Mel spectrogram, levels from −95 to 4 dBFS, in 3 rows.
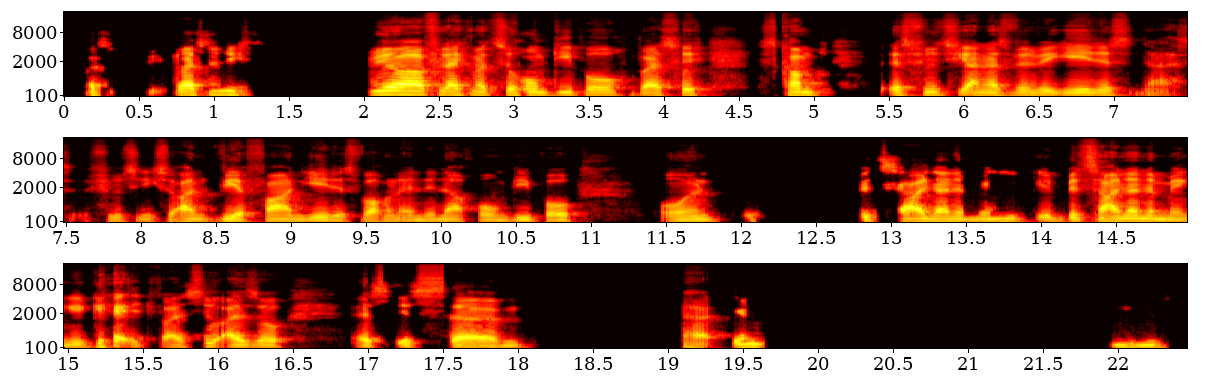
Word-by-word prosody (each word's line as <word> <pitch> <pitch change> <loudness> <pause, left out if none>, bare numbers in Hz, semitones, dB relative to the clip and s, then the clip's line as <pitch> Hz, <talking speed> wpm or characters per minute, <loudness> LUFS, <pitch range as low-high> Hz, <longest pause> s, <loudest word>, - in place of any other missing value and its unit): Weiß - - 0 0.3
wi - - -18
weiß 145 +1 +7
du 155 - -4
nicht 155 -1 -1 0.8
ja, 155 -1 +10
vielleicht 145 -1 +2
mal 135 -2 -1
zu 130 -2 -2
Home 130 -2 0
Depot, 120 -1 -3
weißt 115 +2 0
du? 130 0 0 0.4
Es - - -18
kommt 130 -3 +3 0.4
es 120 0 -2
fühlt 130 0 -4
sich 130 - +1
an, 120 - 0
als 115 0 -1
wenn 110 -1 -3
wir 110 0 0
jedes 115 0 -1
na, - - -12
es - - -21
fühlt - - -13
sich - - -14
nicht - - -11
so - - -7
an, - - -1
wir 110 0 +2
fahren 100 -3 0
jedes 90 -3 -3
Wochenende 85 -1 -4
nach 90 0 -5
Home 90 -2 -5
Depot 95 -1 -3 0.5
und 90 +1 -3 0.9
bezahlen 115 0 +3
da 110 0 +4
'ne 105 -2 -1
Menge 105 +4 -4
Ge - - -4
bezahlen 110 +2 +1
da 120 0 +4
'ne 120 -1 +1
Menge 95 +1 -2
Geld, 140 +4 +2
weißt - - -4
du? - - -1
Also, 100 -2 0 0.4
es 100 0 -3
ist, 100 0 -4
ähm, 95 -2 +2 1.0
äh, - - -3
im 135 +2 +2 2.3
Mhm. 100 -2 -3
110 Hz, 150 wpm, -25 LUFS, 100-125 Hz, 2.3 s, ja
